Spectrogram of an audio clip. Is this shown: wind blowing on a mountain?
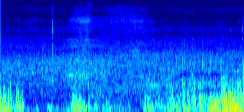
yes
